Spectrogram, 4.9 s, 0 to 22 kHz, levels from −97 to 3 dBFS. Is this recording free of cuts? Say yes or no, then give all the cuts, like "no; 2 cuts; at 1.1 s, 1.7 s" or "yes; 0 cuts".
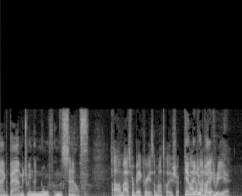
no; 2 cuts; at 2.2 s, 3.6 s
